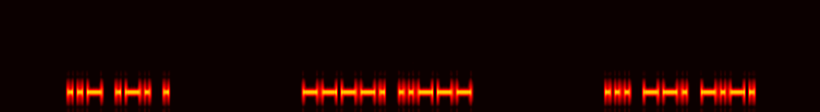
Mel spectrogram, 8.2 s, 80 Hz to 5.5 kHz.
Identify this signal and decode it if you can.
Morse code, heard as a keyed tone, about 25 wpm, 550 Hz. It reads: URE 92 SGC
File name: Ultimate Word List / 25WPM Ultimate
